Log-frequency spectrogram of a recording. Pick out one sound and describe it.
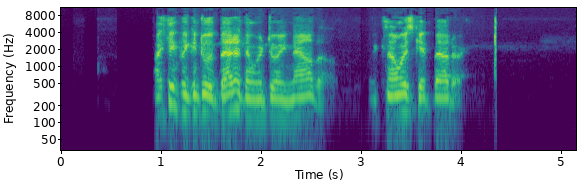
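A middle-aged man speaks with animation over an online call.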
